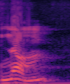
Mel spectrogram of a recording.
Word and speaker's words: numb: is the meaning of numb B is silent in here plumbing listen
